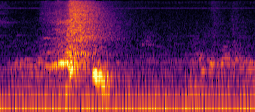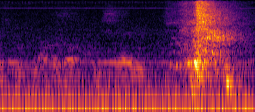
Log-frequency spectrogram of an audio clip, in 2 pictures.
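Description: Two sharp, explosive sneezes a few seconds apart, each with a quick inhale before a forceful burst of air.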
